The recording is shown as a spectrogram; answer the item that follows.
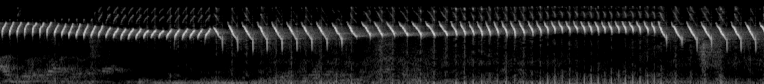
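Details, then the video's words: Caged Russian canary bred for singing pours out a long, very rapid, rattling high trill, its pitch dipping briefly twice before resuming the same even, machine-like roll. "Red trees Canary Singing"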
